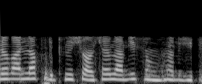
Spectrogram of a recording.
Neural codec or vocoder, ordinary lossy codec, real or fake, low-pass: codec, 44.1 kHz, 1.7 kbps, Pupu-Codec; none; fake; 3.6 kHz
